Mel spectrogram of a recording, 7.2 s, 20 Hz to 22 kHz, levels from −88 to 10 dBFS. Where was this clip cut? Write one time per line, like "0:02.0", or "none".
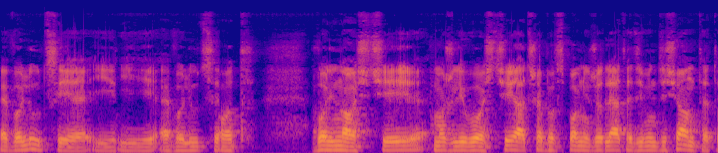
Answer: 0:01.1
0:02.2
0:04.3
0:05.3
0:06.0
